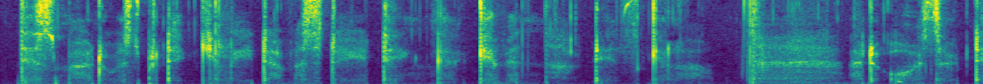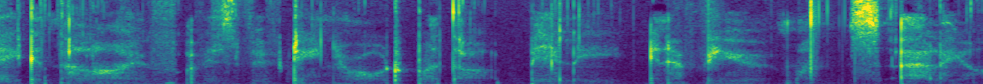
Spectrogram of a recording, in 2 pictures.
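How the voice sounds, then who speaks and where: A woman narrating a scripted story as ASMR in a breathy, hushed whisper, phrase by phrase. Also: rough recording. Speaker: ASMR host narrating true crime.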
